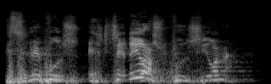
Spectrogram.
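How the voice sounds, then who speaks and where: Fervent gravelly preacher. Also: male voice, high voice, lively intonation, fairly bright tone. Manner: rising to fervent, drawn-out exclamations. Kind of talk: evangelical sermon with storytelling.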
